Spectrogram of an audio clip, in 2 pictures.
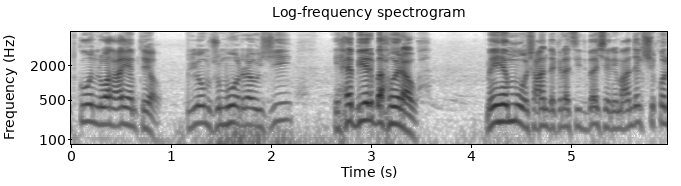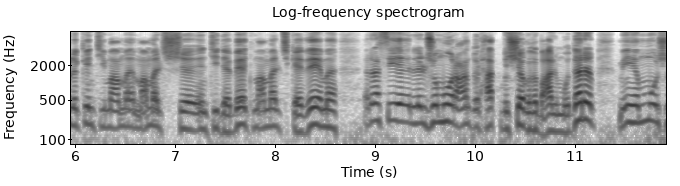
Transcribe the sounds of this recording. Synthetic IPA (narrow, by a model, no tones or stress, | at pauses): t̪kuːnɪlwɑðˤʕɪjːamt̪aːʕuɪljuːmlʒʊmhuːɾˤɾˤɑːwjʒiːjħɪbːjɪɾbaħwɪjɾˤɑwːəħ | mæjhɪmːuːʃʕand̪ɪkɾˤɑsiːd̪̚bæʃɑɾimæʕand̪ɪkʃjquːlːəkʔɪnt̪imʕmaʕmɪlt̪ʃɪnt̪ɪd̪æbɛːt̪maʕamɪlt̪ʃkæðɛːmarˤːɑsiɪlʒʊmhuːɾʕand̪ulħɑqːbɪʃjʊɣðˤəbʕalælmʊd̪ɑrˤːɪb̚mæjhɪmːuːʃ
